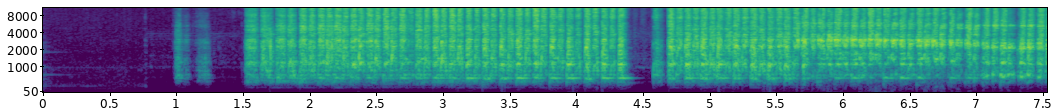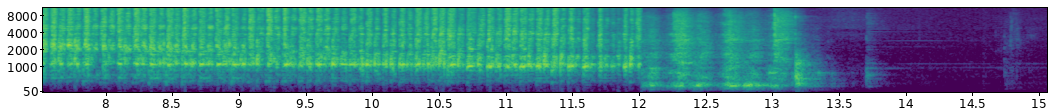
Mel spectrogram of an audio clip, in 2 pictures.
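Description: Japanese pull saw cutting by hand through a wooden panel: a dense, continuous rasping of the teeth with a steady ringing tone, broken off briefly about four and a half seconds in, followed by a few duller knocks near the end.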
